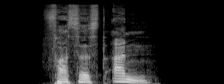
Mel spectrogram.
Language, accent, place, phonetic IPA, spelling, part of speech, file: German, Germany, Berlin, [ˌfasəst ˈan], fassest an, verb, De-fassest an.ogg
- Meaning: second-person singular subjunctive I of anfassen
